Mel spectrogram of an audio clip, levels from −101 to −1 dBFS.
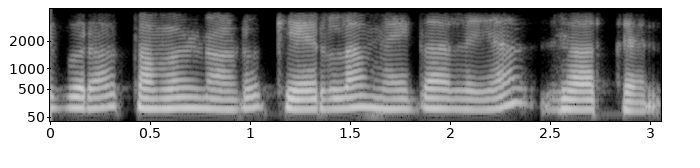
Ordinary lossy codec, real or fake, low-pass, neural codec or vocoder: none; fake; 3.6 kHz; codec, 44.1 kHz, 2.6 kbps, SNAC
